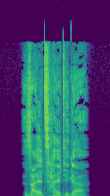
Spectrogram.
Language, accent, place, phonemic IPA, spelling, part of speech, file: German, Germany, Berlin, /ˈzaltsˌhaltɪɡɐ/, salzhaltiger, adjective, De-salzhaltiger.ogg
- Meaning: 1. comparative degree of salzhaltig 2. inflection of salzhaltig: strong/mixed nominative masculine singular 3. inflection of salzhaltig: strong genitive/dative feminine singular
